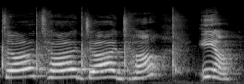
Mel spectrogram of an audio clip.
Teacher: च छ ज झ इया में हम इनको स्पर्श संघर्षी व्यंजन भी बोलते हैं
